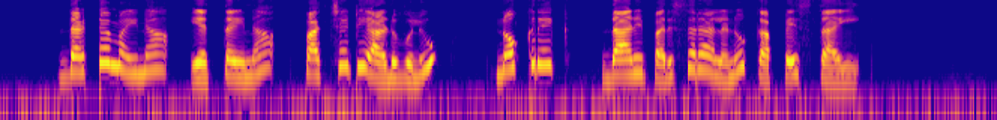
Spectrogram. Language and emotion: Telugu, neutral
